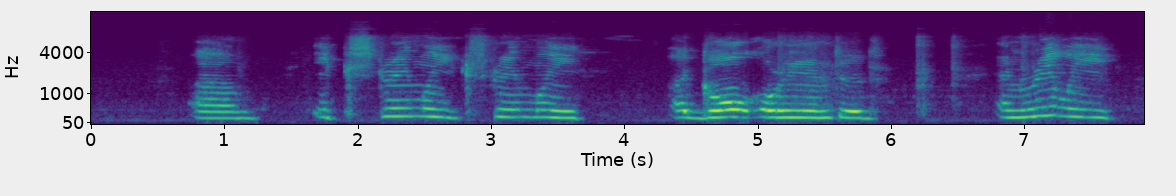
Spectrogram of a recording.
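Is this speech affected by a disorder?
Yes: cerebral palsy; wheelchair user, physical therapy; undiagnosed problem over past year and a half, on seven medications including pain medication.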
